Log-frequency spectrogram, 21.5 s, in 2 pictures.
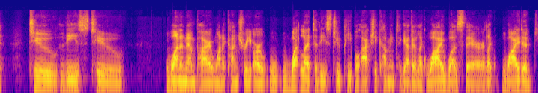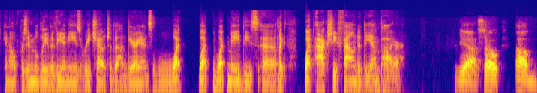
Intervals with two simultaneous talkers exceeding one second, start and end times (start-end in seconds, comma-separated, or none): none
